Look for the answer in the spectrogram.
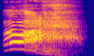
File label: Demoman negative vocalization, ru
